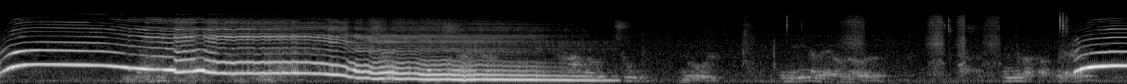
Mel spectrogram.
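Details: Cat crying out strangely indoors, a loud sustained wail that wavers then drops in pitch and fades into a low moan, brief murmuring sounds, and a fresh rising wail at the end.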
